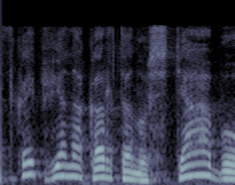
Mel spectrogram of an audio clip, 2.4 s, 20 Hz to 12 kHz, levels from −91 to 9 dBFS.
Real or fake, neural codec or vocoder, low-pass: real; none; 7.2 kHz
